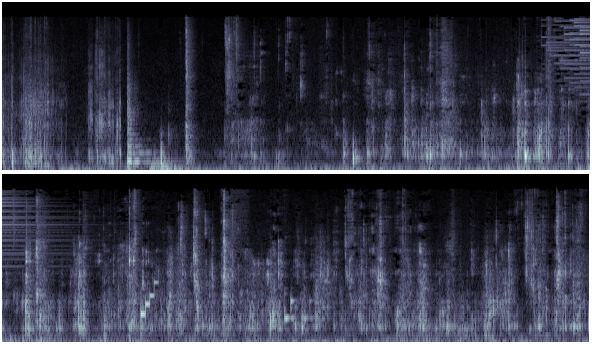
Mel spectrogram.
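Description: Close-miked wet eating sounds of two people chewing fried seaweed rolls (gimmari) soaked in spicy tteokbokki sauce: a steady run of sticky, moist clicks and smacks.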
